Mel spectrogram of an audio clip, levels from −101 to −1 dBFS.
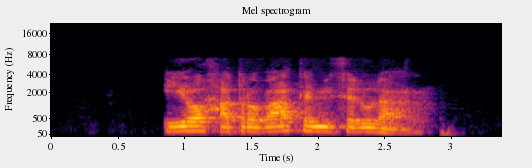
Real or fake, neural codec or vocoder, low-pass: real; none; 7.2 kHz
